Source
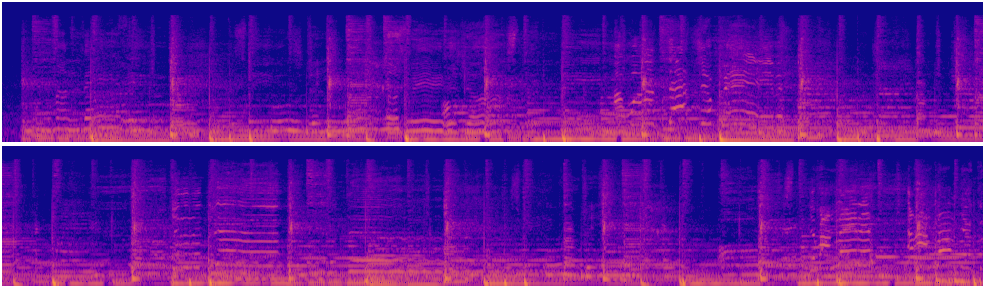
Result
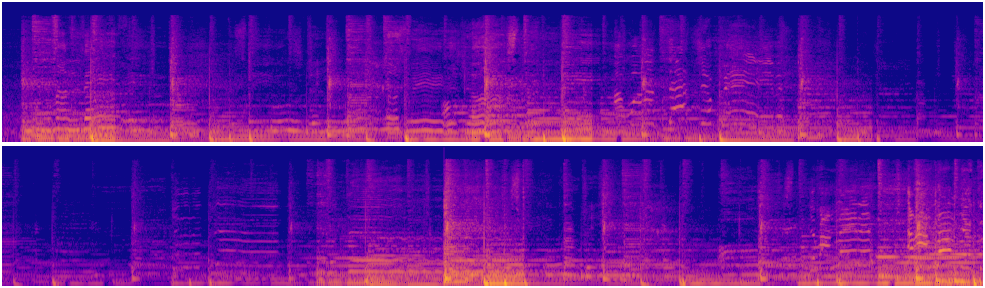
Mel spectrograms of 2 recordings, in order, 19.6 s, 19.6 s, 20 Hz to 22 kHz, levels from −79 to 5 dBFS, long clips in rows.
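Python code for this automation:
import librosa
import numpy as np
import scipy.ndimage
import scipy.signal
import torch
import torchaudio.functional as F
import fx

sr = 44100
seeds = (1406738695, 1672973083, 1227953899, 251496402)

y = fx.gain(x, sr, db=fx.steps((0.0, 8.5), (1.13, 1.5), (4.7, 8.0), (5.9, -1.0), (8.7, -10.0), (12.96, 2.5), (14.23, 11.0), (15.03, 0.5), (18.57, 9.0)))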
